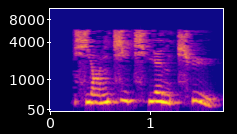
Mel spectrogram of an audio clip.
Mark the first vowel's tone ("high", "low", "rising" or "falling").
rising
